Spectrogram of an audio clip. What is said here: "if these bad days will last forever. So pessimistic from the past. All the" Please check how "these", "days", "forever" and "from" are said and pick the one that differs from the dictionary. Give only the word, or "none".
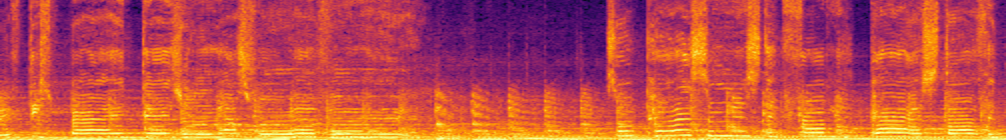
none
